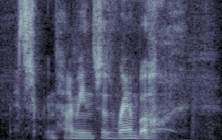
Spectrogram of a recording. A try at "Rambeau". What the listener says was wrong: There's a bow in there. The bow. You're saying Rambo. Oh, theirs is EAU. Like bow.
